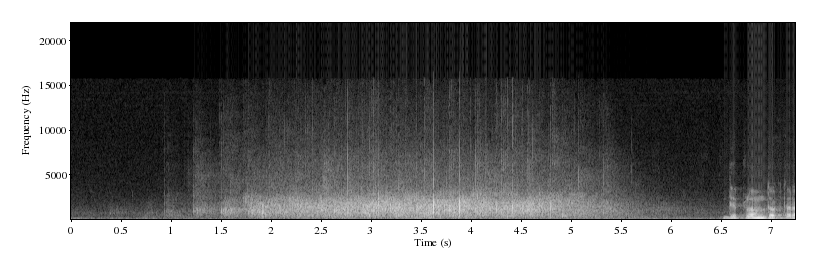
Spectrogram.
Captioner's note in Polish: oklaski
